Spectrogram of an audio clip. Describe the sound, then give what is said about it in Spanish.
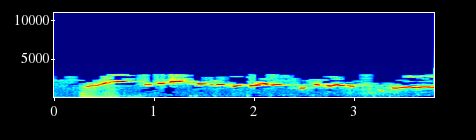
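A person whistles through the lips, imitating a train guard's departure whistle: one long, fairly loud note that wavers and dips in pitch for several seconds after a brief vocal sound at the start. “No, con su silbato, él le indica al maquinista que arranque, que ya subió todo el mundo.”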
